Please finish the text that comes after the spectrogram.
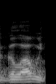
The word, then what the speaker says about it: головы: Не головы, а головы. Здесь ударение надо именно поставить.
